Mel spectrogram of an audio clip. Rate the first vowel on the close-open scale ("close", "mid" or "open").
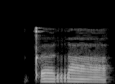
mid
